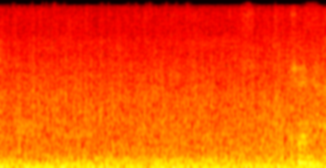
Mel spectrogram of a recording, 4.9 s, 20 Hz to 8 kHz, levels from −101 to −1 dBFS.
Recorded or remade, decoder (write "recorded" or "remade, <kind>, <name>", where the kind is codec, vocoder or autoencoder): recorded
